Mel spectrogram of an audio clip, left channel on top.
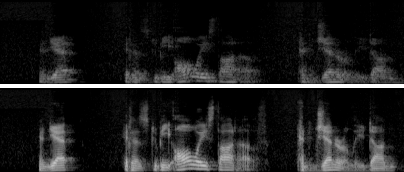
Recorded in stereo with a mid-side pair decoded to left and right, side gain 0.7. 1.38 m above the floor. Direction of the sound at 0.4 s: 60° right.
